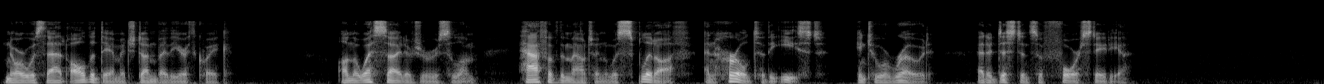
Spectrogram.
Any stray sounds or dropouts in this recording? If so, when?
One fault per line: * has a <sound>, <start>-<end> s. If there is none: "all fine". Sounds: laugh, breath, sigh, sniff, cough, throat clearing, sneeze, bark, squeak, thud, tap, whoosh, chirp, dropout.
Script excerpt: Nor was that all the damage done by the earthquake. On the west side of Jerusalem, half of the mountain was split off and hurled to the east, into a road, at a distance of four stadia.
all fine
